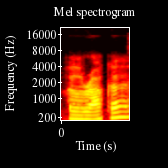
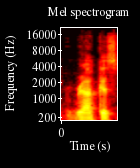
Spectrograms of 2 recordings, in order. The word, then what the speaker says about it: Rauka: But Valaraka, I think. Valaraka? Is that how you say it? Rauka's Tyler, yeah. It's Rauka. Yeah.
